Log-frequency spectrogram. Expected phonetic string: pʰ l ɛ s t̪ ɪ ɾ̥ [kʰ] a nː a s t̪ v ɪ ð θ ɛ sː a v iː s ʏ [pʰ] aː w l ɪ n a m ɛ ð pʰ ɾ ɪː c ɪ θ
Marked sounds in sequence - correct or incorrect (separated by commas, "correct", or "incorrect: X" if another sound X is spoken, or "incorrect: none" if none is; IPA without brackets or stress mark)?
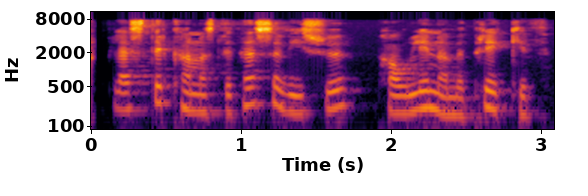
correct, correct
